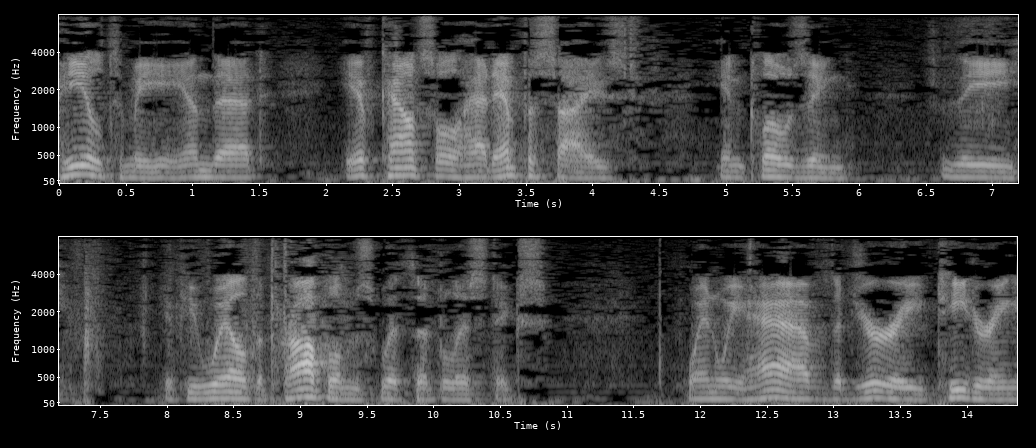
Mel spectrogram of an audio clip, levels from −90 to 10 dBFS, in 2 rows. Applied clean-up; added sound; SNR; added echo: none; none; none; none.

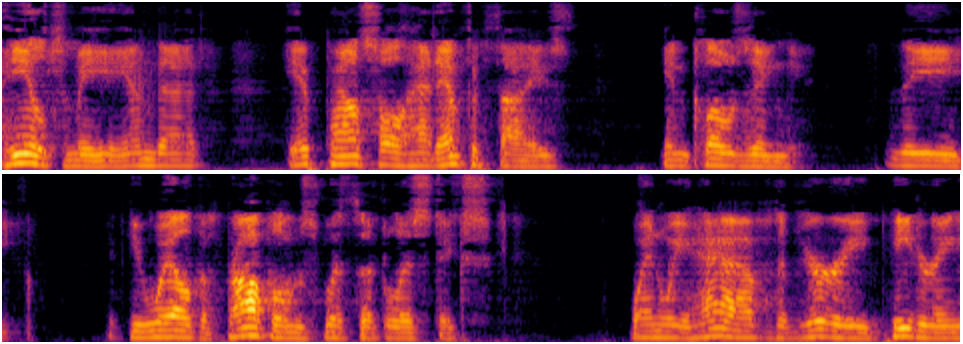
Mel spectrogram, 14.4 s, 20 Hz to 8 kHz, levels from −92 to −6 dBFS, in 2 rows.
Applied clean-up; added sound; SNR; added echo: neural mask model DeepFilterNet 3.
